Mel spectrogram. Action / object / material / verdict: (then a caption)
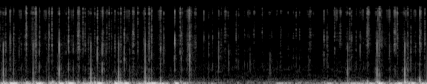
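tap / styrofoam balls / styrofoam / none. Two small white solid styrofoam balls, one held in each hand, are fast-tapped with long manicured nails. The result is rapid, slightly uneven tapping with soft low thuds and bright, dry nail clicks that die away almost instantly. The tapping eases off and grows quieter midway through, then picks back up.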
